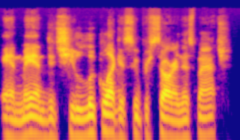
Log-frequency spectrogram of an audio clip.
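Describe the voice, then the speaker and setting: A man's voice: lowish voice, a little fast, no room sound, studio quality. A man co-hosting a live wrestling recap podcast, talking casually with fillers and easy self-deprecating humor. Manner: relaxed, filler-heavy, laughing at own tech troubles. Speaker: podcast co-host.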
